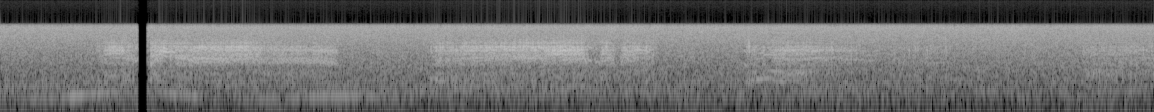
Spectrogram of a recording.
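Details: Strange snoring from a prairie dog: drawn-out raspy breaths of about two to three seconds each, with a low rumble under some of them, repeating at regular intervals against constant hiss.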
